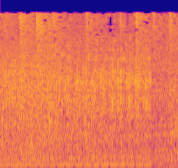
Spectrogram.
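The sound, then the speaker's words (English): A pickup truck bearing a Confederate flag races down a street toward children, its engine roaring loudly and steadily, a deep rumbling drone with a dense, gritty roar layered over it that continues without pause throughout. “Oh, here comes that white male in a truck.”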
